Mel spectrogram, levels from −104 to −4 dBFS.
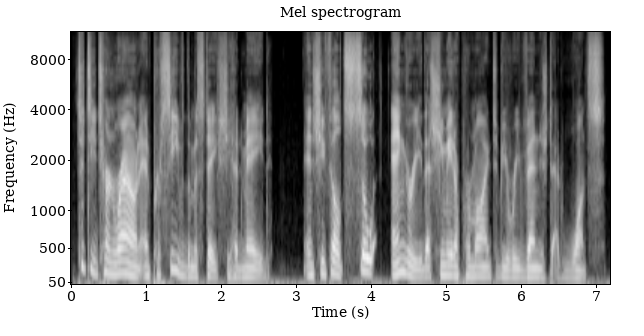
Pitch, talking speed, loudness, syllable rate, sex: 135 Hz, 215 wpm, -20 LUFS, 5.5 syllables/s, male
